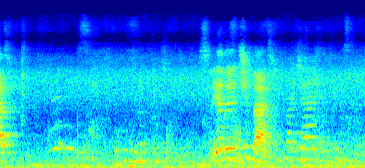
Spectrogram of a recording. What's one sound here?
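An elderly woman speaks calmly, as if lecturing.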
